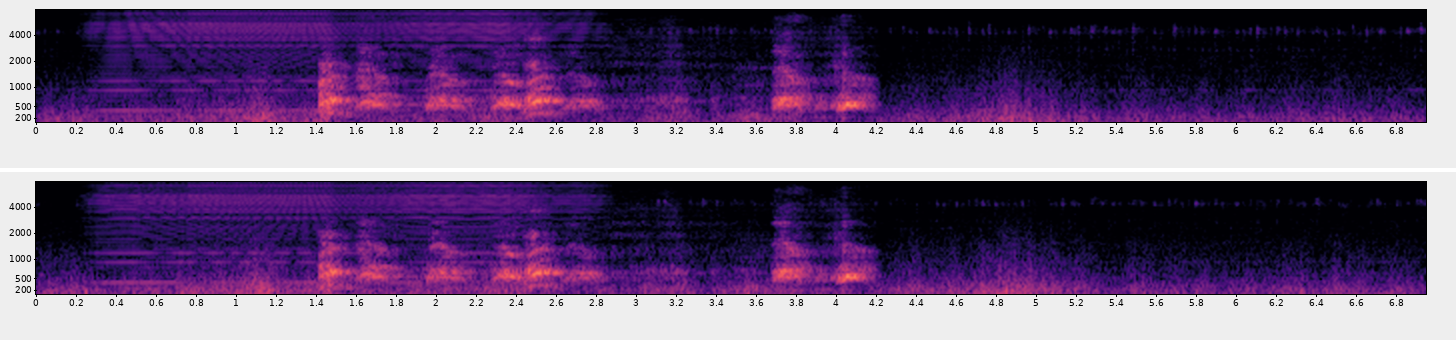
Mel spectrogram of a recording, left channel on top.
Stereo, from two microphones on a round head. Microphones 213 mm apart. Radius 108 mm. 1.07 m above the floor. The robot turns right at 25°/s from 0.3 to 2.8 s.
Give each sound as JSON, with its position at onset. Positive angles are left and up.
{"t": 1.4, "sound": "a dog barking", "side_deg": 45}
